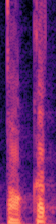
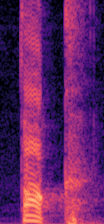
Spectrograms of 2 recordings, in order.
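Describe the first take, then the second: First: The ending is read out fully as 'ed'. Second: The ending is a short 't' sound. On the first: The speaker calls it wrong. "bukan talked" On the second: The speaker calls it right. "tapi talk"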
